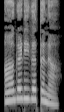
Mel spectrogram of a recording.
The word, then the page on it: ಆಗಡಿಗತನ: kannada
